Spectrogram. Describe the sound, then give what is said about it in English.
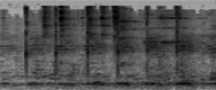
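About six sharp hand claps in a steady rhythm, roughly every third of a second, over a continuous murmur of voices, done as part of a game of Simon Says. “All right, the people who didn't do the clap, the, the this, because Simon said do this too.”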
